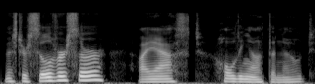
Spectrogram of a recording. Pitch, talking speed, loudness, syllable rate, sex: 140 Hz, 170 wpm, -17 LUFS, 4.4 syllables/s, male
